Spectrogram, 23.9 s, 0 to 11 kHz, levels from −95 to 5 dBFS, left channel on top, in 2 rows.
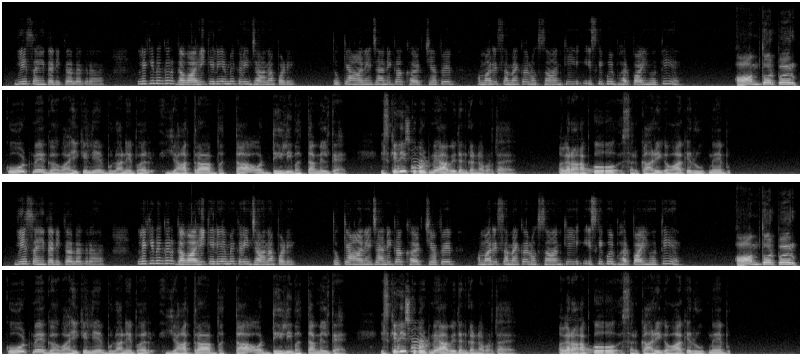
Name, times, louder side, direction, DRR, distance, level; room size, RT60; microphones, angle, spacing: voice 1, 0.2-1.5 2.0-4.4 5.0-6.8 7.1-10.2 18.1-18.4 20.3-21.1, right 3 dB, 45° right, 4.1 m, -35 dB
voice 2, 11.0-17.1 17.6-19.7 20.3-22.9, right 1 dB, 10° right, 0.7 m, -26 dB
open air
head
